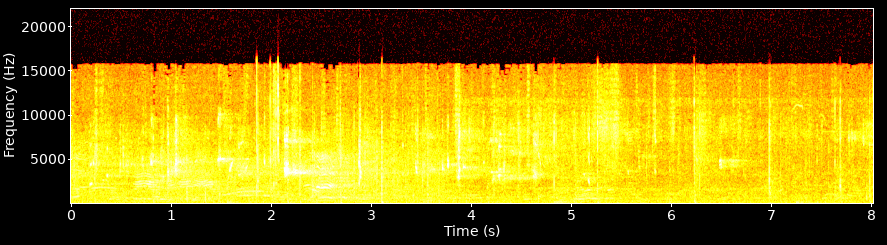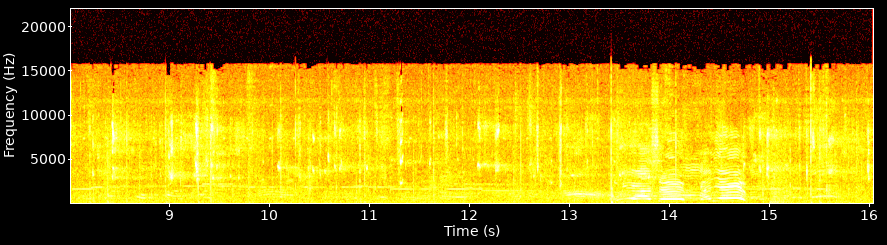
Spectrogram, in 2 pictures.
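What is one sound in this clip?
Sneakers squeak on the hard court.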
